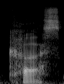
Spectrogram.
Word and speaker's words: Cuss: Speaking of knowing what's yours versus theirs or someone else's, I just finished a book written by a man named Steve Cuss, so spelled like the cuss word, C-U-S-S.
